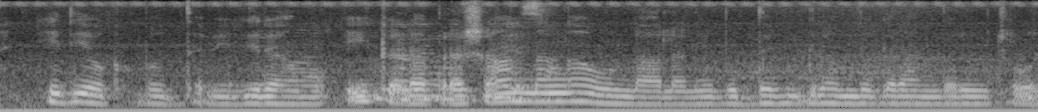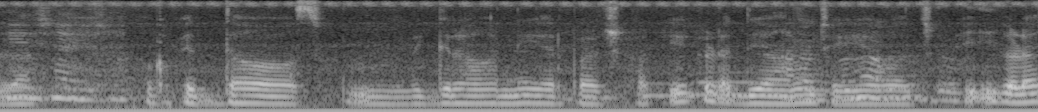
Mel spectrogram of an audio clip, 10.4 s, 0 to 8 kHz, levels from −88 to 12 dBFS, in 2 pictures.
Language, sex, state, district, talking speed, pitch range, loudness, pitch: Telugu, female, Andhra Pradesh, Anantapur, 115 wpm, 150-175 Hz, -18 LUFS, 155 Hz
